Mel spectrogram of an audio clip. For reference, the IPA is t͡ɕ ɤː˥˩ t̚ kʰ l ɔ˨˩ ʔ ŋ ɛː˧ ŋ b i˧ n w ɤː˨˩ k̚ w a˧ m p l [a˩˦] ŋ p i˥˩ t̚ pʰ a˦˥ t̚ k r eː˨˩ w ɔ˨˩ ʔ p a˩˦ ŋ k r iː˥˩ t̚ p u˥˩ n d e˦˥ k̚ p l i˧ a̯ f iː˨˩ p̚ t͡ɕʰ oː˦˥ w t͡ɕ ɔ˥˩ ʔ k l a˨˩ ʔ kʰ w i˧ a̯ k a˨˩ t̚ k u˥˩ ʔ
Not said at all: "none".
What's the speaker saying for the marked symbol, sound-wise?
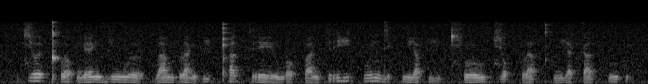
a˩˦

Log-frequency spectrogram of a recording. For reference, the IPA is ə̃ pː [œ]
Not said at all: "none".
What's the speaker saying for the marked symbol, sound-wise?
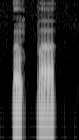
œ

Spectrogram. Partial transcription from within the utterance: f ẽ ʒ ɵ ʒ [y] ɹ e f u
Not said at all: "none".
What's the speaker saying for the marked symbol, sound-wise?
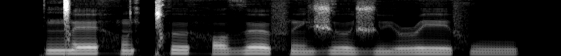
y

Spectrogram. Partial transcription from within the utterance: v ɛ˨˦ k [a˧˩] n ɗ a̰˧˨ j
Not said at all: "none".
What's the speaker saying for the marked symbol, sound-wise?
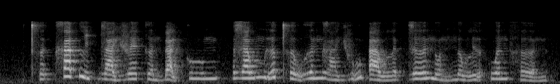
ə˧˩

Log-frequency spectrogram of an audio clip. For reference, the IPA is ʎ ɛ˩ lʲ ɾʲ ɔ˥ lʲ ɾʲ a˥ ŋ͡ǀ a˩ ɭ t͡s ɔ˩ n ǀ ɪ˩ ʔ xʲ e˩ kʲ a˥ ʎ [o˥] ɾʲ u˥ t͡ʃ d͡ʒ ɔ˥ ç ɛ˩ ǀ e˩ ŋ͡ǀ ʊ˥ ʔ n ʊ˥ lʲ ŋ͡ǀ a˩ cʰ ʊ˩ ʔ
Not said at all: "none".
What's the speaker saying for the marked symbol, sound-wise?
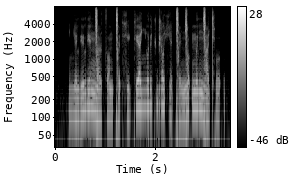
o˥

